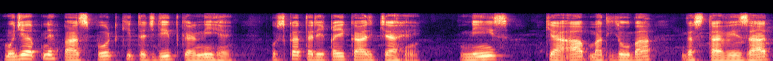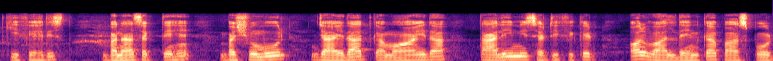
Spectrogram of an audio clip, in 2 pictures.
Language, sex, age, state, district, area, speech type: Urdu, male, 18-30, Delhi, North West Delhi, urban, read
